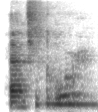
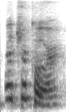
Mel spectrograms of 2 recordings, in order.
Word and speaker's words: petrichor: How do you say petrichor? Petrichor.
